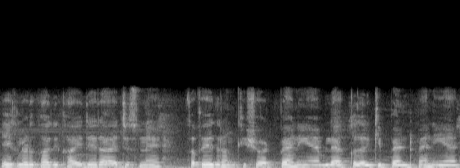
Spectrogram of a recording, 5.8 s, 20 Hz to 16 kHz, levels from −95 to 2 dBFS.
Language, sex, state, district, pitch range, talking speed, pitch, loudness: Hindi, male, Haryana, Rohtak, 185-200 Hz, 200 wpm, 190 Hz, -16 LUFS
